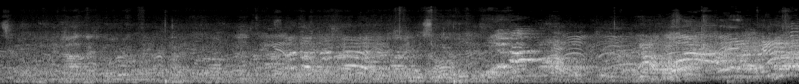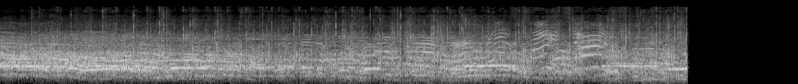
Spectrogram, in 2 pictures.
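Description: A crowd cheers and shouts in an open stadium.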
